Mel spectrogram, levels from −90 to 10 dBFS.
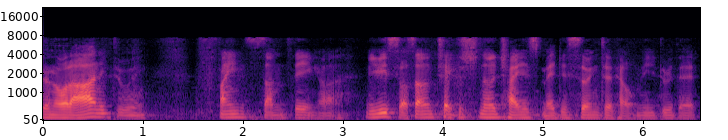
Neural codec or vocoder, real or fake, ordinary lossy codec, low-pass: codec, 16 kHz, 1.1 kbps, Voila-Tokenizer; fake; none; none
